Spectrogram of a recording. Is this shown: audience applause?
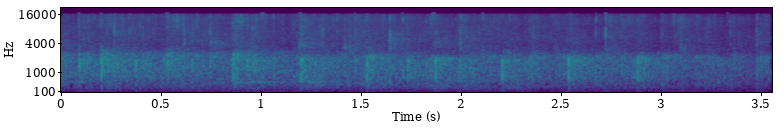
yes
